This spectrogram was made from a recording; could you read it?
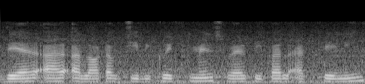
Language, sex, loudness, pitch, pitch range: English, male, -17 LUFS, 140 Hz, 135-145 Hz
